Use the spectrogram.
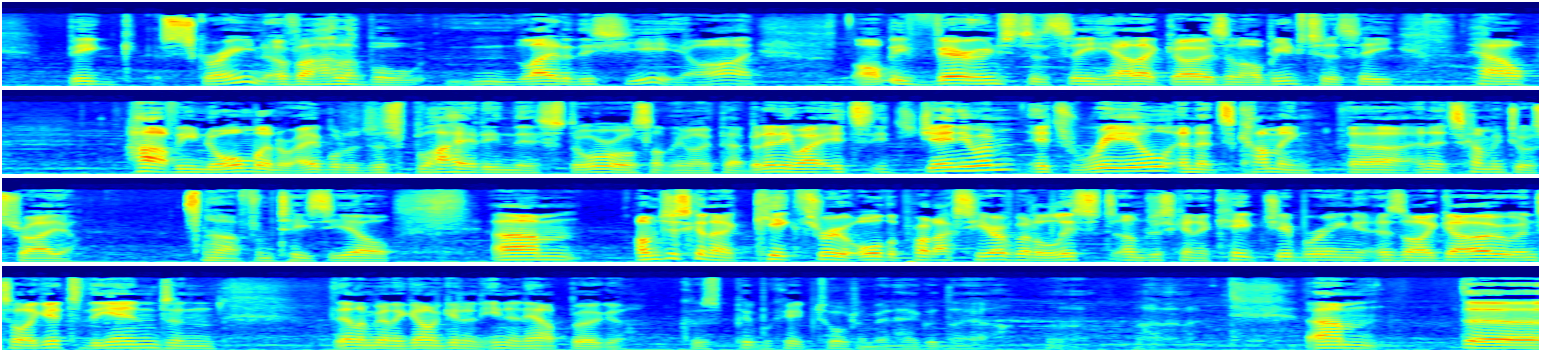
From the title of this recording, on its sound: Live From The Consumer Electronics Show In Las Vegas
